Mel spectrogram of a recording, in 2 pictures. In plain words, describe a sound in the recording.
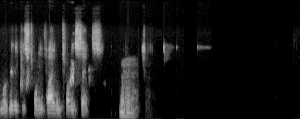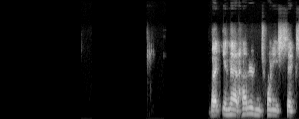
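An elderly man speaks calmly and close into a microphone, pausing between phrases.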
